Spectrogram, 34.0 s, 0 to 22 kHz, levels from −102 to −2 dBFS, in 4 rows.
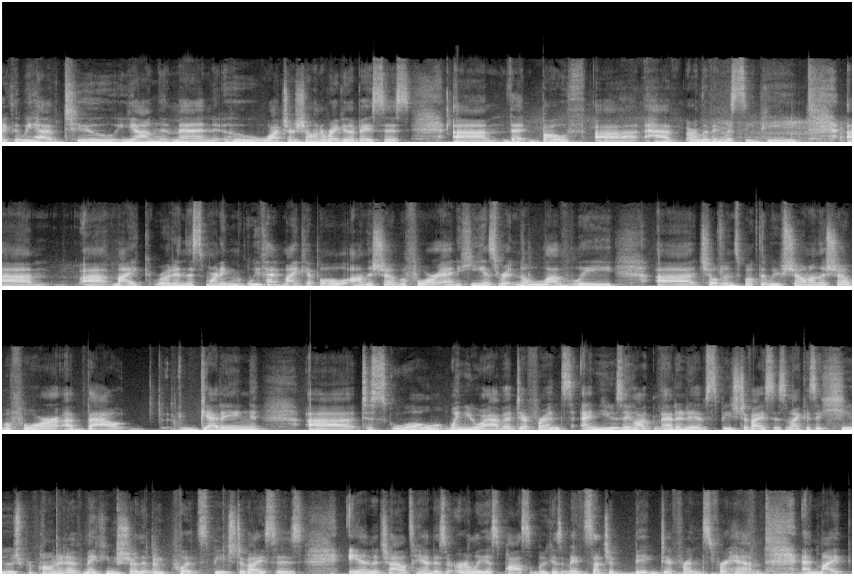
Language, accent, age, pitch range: English, American, 40-59, 150-175 Hz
